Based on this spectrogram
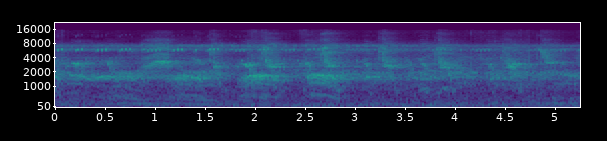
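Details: Birds chirping in the early morning around 5 AM: several birds overlap with high, thin, quick chirps and short whistled notes, a continuous bright chorus with no clear single dominant singer.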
